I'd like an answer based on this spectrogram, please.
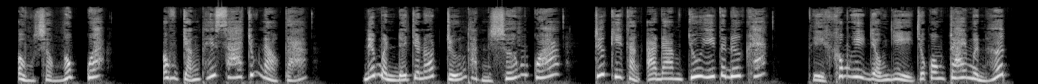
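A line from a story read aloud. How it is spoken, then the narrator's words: Soft angry. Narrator (Vietnamese): bà nói khẽ giận dữ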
